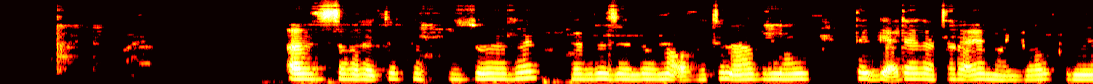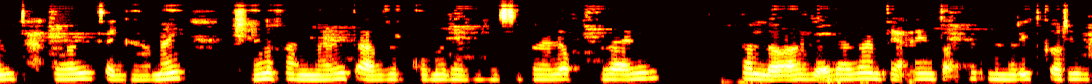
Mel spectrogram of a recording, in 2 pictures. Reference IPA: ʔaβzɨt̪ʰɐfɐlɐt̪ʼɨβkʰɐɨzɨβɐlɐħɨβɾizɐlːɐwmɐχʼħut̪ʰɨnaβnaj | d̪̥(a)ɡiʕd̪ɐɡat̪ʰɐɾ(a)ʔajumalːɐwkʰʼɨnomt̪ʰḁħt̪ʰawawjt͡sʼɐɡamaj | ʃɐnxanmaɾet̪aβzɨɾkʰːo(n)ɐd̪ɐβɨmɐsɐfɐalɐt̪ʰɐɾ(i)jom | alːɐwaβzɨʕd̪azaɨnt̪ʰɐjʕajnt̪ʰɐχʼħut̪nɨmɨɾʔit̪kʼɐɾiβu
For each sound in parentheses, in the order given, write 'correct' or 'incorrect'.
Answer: incorrect, correct, incorrect, incorrect

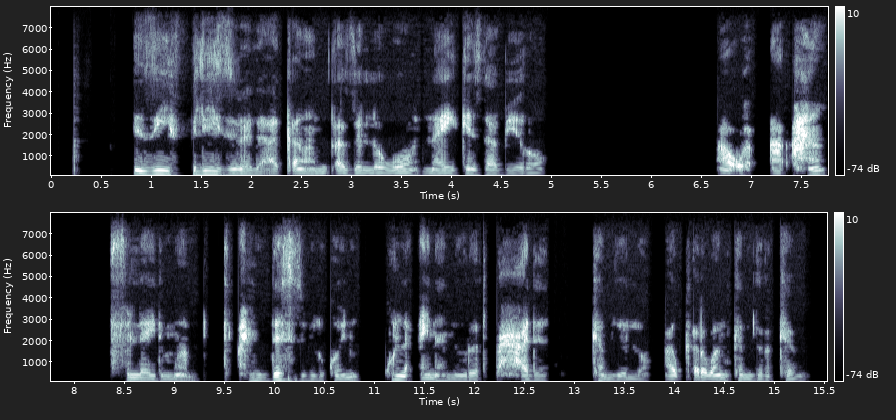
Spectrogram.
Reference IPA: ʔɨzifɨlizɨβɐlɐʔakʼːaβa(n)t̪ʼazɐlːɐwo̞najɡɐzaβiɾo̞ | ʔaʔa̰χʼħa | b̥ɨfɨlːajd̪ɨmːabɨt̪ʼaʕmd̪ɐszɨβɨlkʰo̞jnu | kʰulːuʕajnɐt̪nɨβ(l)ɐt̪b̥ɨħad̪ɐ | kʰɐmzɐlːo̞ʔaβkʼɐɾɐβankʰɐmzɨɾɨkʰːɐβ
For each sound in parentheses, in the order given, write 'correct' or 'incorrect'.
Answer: incorrect, incorrect

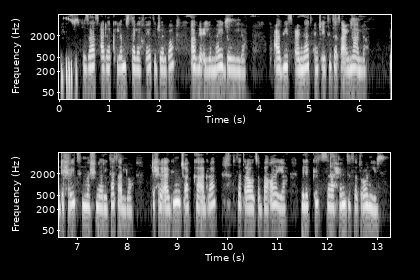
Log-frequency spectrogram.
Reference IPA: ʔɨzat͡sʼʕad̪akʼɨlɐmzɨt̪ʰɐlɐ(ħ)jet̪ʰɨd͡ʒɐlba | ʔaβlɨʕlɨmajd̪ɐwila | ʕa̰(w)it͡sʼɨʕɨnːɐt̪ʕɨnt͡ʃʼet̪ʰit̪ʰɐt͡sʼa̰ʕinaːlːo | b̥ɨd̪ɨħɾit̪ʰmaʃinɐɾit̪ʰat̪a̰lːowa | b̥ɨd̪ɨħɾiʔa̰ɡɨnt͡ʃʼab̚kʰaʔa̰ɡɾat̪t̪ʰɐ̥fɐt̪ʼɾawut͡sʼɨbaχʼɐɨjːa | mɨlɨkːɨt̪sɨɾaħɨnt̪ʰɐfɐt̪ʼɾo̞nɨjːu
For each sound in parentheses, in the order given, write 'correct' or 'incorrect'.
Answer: incorrect, incorrect

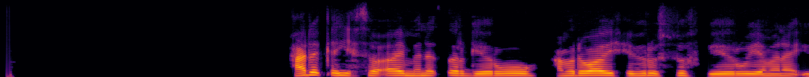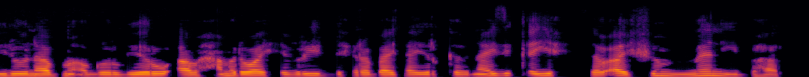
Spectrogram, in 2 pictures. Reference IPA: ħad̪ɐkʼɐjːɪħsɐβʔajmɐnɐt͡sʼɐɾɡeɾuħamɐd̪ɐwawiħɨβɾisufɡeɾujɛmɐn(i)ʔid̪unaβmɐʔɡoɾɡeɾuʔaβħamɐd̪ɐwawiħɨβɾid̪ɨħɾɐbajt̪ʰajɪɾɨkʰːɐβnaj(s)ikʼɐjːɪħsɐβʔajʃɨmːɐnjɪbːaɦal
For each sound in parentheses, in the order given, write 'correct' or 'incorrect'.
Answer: incorrect, incorrect

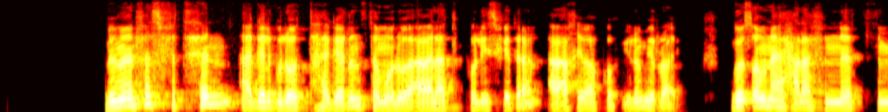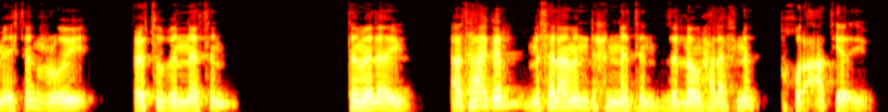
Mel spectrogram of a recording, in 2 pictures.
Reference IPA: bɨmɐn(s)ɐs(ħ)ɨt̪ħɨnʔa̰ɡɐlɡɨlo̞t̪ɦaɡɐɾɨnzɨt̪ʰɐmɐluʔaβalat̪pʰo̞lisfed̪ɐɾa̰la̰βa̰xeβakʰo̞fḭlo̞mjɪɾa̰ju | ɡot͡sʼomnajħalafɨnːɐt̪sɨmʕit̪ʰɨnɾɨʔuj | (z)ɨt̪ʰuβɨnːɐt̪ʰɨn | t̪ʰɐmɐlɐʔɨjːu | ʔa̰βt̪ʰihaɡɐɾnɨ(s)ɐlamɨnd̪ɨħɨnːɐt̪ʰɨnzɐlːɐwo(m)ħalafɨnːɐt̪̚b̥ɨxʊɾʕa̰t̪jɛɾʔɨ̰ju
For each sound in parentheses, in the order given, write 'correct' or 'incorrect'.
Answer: incorrect, incorrect, incorrect, correct, correct

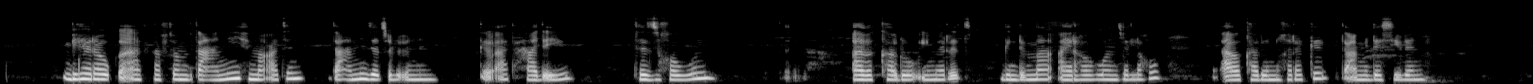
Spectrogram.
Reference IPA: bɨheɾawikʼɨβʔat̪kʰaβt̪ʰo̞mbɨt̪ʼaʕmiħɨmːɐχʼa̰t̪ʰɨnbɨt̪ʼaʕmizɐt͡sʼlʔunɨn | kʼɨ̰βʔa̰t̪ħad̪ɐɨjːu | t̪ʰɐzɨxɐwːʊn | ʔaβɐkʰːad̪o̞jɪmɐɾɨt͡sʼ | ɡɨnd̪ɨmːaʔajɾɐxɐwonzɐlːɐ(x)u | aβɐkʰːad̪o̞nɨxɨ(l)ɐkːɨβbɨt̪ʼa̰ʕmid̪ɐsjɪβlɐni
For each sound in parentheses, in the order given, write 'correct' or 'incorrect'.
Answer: correct, incorrect

